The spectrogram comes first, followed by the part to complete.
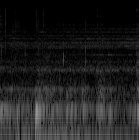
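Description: Quiet room tone with a low steady hum, and one faint short sound, a click or knock, about half a second in.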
